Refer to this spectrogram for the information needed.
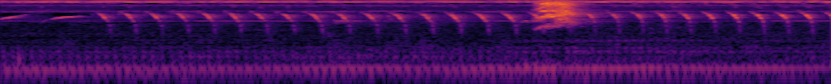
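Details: Singing munia with canary-imitation material: an unbroken train of thin, sharp, high notes repeated about five times a second, interrupted once by a brief noisy rush, over a steady low hum.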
